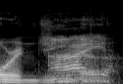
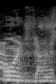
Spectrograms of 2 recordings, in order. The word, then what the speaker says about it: Orangina: You learned Thing it's is, pronounced I Orangina. highly doubt it. Also, that it's pronounced Ruta. All Orange right. Gina. Stop. Orange Gina till I Stop.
